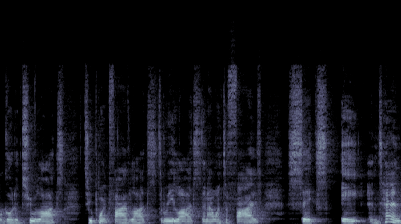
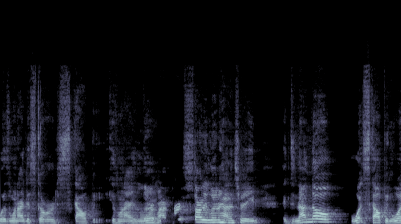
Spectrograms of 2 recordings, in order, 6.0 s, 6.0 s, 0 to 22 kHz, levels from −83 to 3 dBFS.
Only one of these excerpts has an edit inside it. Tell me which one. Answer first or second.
second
